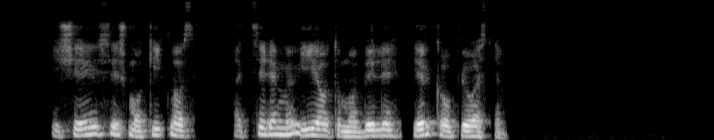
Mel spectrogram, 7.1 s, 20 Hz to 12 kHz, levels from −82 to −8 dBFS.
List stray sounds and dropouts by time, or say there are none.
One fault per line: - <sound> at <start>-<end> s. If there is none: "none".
none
